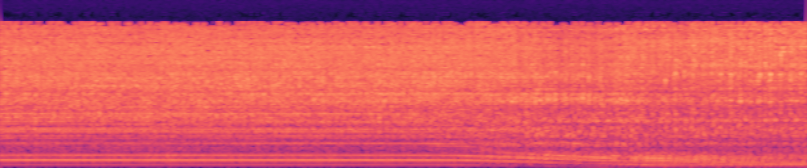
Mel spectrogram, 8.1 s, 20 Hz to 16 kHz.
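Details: Newly rebuilt 2.1L TR4A four-cylinder, first run test, up to about 3,000 rpm: steady even drone climbing smoothly with revs, no knocks or rattles, little vibration; well balanced, normal running.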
